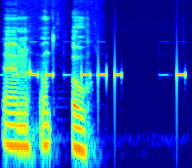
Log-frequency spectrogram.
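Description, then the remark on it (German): Short electronic phone dialing beeps from an incoming call, steady and mid-pitched, sound in a quick few at first, then one more after a pause. A voice-like tone is heard at the start. “Läutet jemand ein?”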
